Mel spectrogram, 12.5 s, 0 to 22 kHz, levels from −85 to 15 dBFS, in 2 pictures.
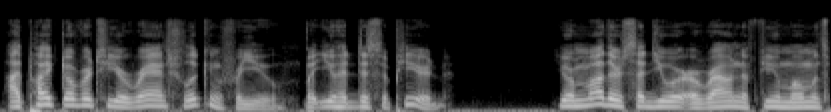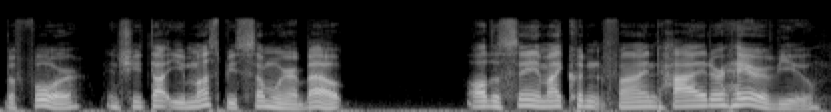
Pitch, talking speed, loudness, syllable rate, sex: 145 Hz, 200 wpm, -19 LUFS, 5.6 syllables/s, male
